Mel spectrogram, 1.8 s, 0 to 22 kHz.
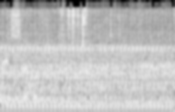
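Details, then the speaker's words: Westinghouse 5000 dual-fuel generator running on propane, fitted in a 2003 Coachmen Mirada RV in place of a broken Onan 5000: steady, even beat with quick regular pulse, no misses, quieter than the old unit; normal running. "So, That's really excellent. So, it's quieter. It's quieter than the other one."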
